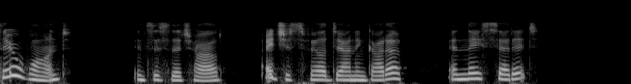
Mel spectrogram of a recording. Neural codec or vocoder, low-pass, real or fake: none; 7.2 kHz; real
